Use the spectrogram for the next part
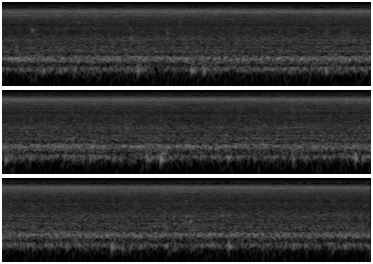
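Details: Japanese honey bees fanning continuously on a hot day, a dense steady buzzing hum with bands near the low-mid range and a bright hiss overhead, unbroken throughout with no other clear sounds.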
